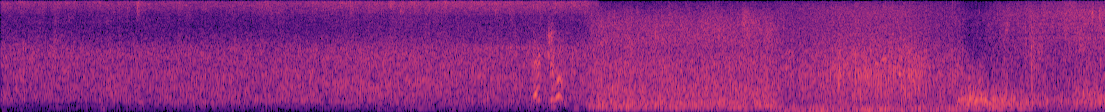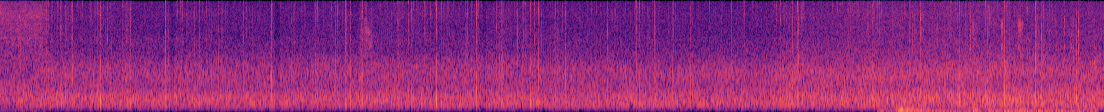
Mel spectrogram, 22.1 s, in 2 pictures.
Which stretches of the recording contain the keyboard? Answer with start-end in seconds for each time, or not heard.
19.9-22.0.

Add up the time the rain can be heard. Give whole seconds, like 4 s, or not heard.
22 s.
